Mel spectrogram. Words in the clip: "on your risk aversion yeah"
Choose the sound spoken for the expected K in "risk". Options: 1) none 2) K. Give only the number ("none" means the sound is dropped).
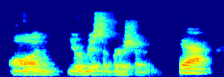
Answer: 1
